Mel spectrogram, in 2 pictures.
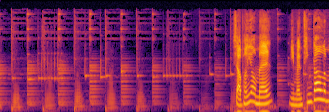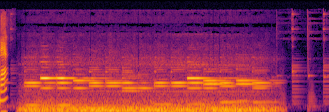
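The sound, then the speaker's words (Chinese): After a voice speaks, a Taiwan high-speed rail train's station arrival chime plays a steady, bright melody of several sustained notes for about five seconds over a low rumbling hum. “原来是高铁到站的铃声呢。”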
